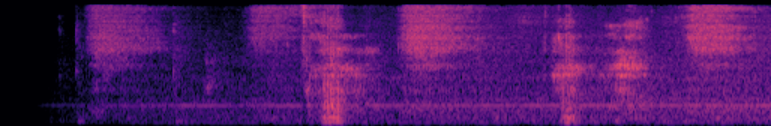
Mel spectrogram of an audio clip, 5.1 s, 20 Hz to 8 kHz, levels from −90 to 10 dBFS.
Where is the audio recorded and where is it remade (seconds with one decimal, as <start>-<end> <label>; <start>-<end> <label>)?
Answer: 0.0-2.3 remade; 2.3-5.1 recorded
